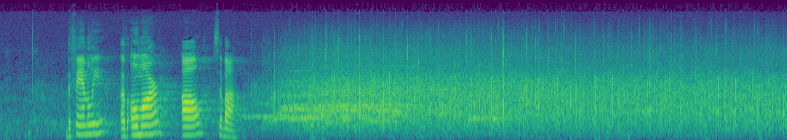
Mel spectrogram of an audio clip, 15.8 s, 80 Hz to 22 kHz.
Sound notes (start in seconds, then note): 4.7 applause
